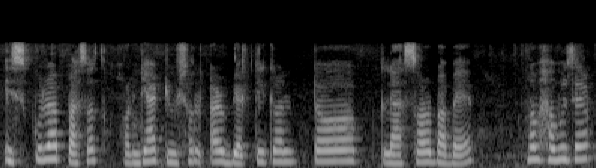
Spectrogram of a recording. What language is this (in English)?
Assamese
